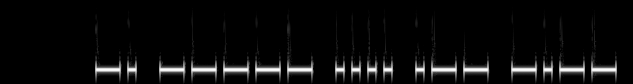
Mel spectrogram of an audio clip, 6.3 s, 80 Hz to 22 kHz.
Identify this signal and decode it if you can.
Morse code, heard as a keyed tone, about 15 wpm, 700 Hz. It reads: N0HWY
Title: USA Call Signs - 5 Characters - Repeated 3x - 15wpm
